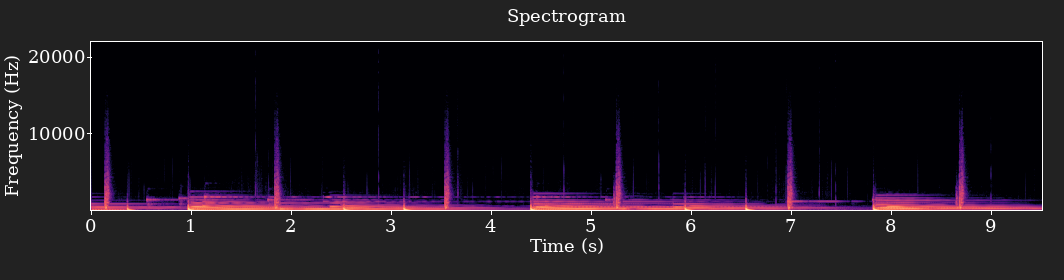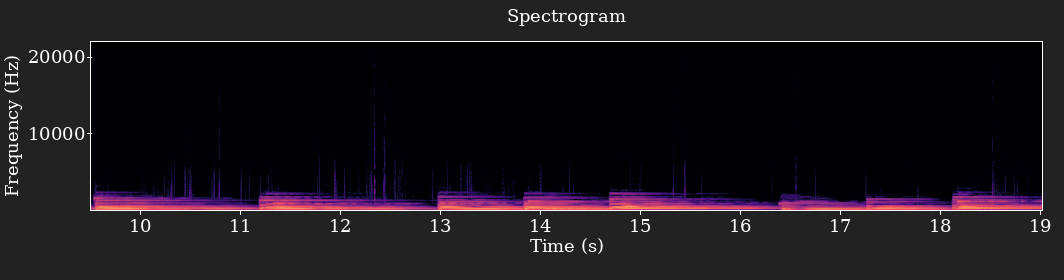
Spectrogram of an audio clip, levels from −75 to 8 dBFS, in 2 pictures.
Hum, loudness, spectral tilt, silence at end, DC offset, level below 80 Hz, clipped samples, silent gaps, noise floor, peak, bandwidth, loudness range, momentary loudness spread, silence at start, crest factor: none; -18 LUFS; -9.5 dB/octave; 0 s; under 0.1%; -32 dBFS; under 0.1%; none; -41 dBFS; 0 dBFS; 8.6 kHz; 4 LU; 12 LU; 0 s; 18 dB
